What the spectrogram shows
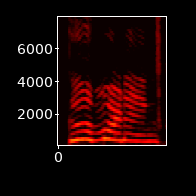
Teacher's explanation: Even though the sound isn't fully released, your mouth and tongue have sort of prepared for it. >> The tongue is in position for the D and that subtly changes the vowel sound just before the M. A true go morning would sound smoother.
